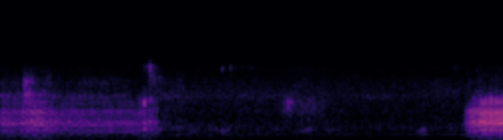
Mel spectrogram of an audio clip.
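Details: Gigi the cat, worked up over her sock, gives a low harmonic growl for about a second and a half, then goes quiet apart from faint rustles, before a loud burst of sound at the end.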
